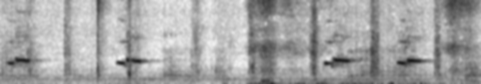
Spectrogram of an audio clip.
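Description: Short high chirps repeated about once a second, like a small bird calling. A low rumbling joins from about halfway through.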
